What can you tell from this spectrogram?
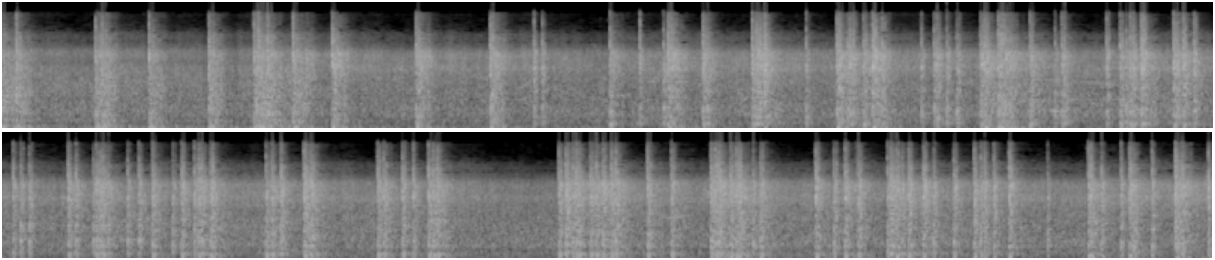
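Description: Kerala temple-festival fireworks (vedikkettu) going off in a rapid, unbroken barrage of explosive blasts and crackles, many per second. The barrage thickens about three quarters of the way in.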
